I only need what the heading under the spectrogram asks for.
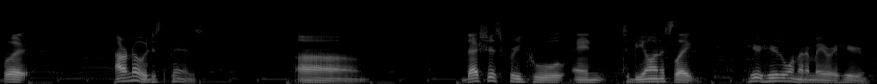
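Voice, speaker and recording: Rambling drunk man with a lowish voice. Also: expressive, soft background music. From Texas. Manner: tipsy, rambling drunk talk with halting phrases and heavy swearing. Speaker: hobbyist presenter. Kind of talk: casual rambling explainer vlog.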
